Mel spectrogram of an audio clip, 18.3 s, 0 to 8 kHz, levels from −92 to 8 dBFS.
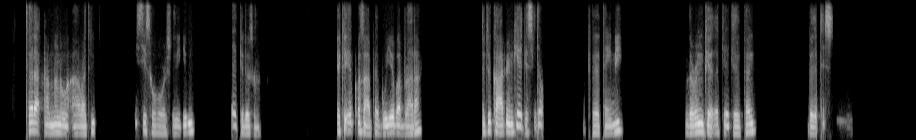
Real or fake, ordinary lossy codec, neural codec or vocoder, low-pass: fake; Opus, 24 kbps; codec, 16 kHz, 0.5 kbps, X-Codec, HuBERT features, trained on balanced general audio; 7.2 kHz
